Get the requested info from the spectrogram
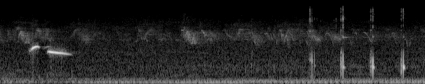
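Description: Small birds chirping in the background, with one louder short whistle that falls in pitch about half a second in. A few sharp clicks come near the end.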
